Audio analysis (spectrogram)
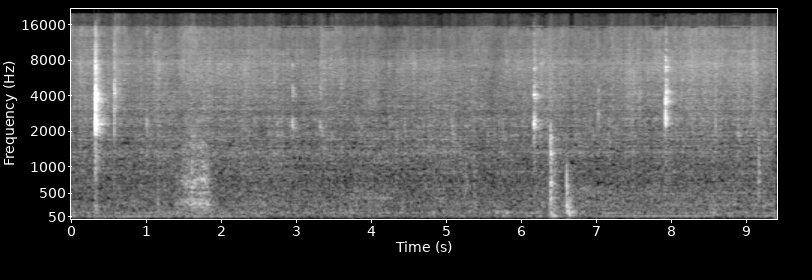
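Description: Chicken breasts fry in a pan with a steady, close sizzle throughout, broken by a few sharp clicks and light utensil taps; no one speaks.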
